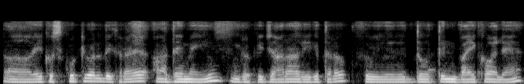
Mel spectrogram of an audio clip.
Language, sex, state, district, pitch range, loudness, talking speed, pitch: Hindi, male, Haryana, Jhajjar, 115-135 Hz, -15 LUFS, 285 wpm, 120 Hz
